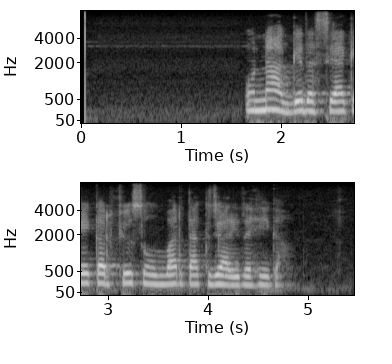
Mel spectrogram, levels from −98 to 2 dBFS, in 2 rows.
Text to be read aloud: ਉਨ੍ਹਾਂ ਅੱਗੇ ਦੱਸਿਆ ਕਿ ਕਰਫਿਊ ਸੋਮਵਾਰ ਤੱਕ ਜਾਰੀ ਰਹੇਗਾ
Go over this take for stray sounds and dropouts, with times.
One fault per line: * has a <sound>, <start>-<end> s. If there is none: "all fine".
all fine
